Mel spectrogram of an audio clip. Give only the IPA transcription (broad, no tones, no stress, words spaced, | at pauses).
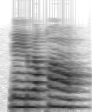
ɾeɾʊqɔ̃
